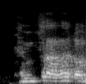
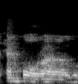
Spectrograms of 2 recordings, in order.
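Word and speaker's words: 天ぷら: 개발돼가지고 바삭바삭하게 하는 것이 일본말로 템프라라고 돼가지고 왔는데 미국 사람들, 유럽 사람들이 템프라 발음 못하니까 템포라라고 발음을 하는 거예요.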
